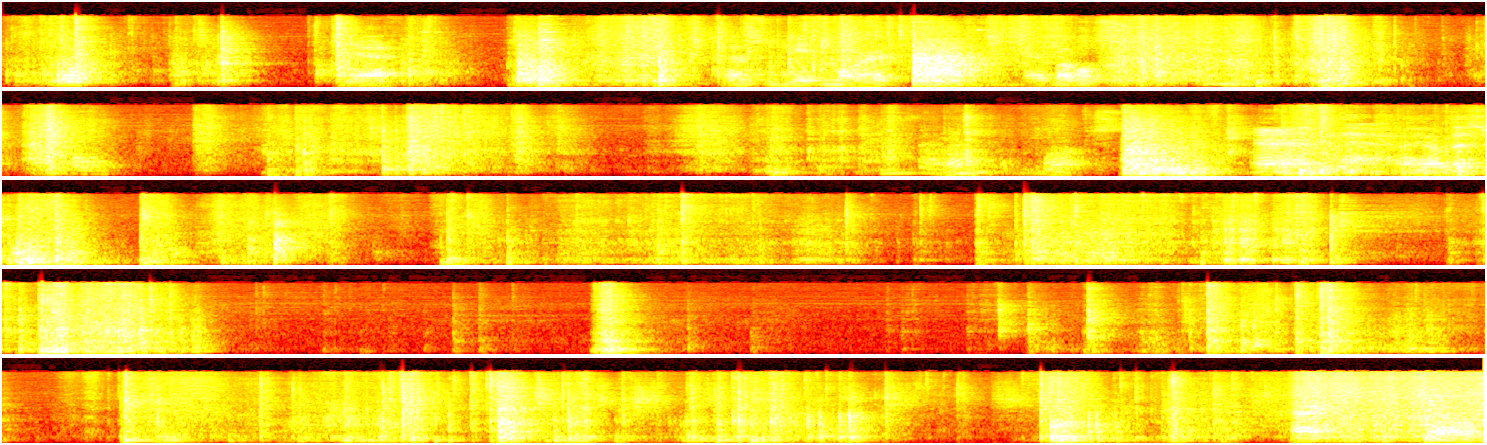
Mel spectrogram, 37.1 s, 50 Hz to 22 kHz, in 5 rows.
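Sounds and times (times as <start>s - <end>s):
packaging rustling and crinkling: 0.0s - 12.0s, 28.0s - 37.0s.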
